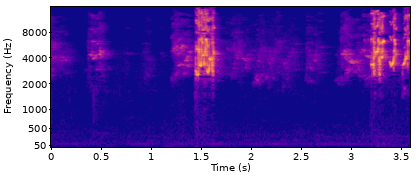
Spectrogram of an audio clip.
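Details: Pair of healthy adult green peach-faced lovebirds, faces red and yellowish-white, chirping: soft twitters lead into a loud grating chirp, then a rapid stuttered series of shrill notes.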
